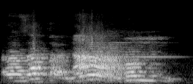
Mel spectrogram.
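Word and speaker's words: رزقناهم: If you don't pronounce that alif, you know what does it mean? Then it will mean those ladies provided. Ladies provided the.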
